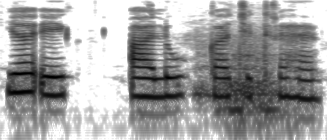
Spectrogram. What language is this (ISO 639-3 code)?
hin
